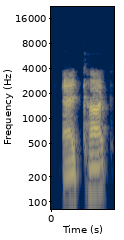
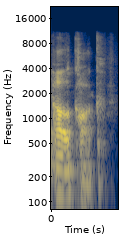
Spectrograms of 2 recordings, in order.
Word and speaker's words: Alcock: She her her name is Amelia Adcock. No, Millie. Millia Ameilia Alcock. Ameilia. Amelia Alcock. I'm sorry for pronouncing your name that way if you hate if you hurt.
